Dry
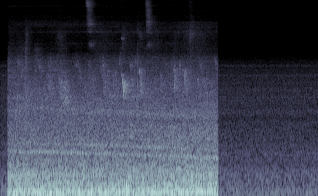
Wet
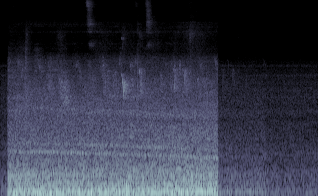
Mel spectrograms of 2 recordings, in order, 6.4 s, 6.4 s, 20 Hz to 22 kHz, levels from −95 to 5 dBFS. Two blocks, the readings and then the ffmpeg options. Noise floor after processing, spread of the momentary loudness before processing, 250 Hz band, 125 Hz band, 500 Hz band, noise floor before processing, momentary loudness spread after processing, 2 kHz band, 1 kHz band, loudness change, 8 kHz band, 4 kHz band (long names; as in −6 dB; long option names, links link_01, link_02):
−52 dBFS, 2 LU, −5.5 dB, −5.5 dB, −5.5 dB, −47 dBFS, 19 LU, −5.5 dB, −5.5 dB, −5.5 dB, can't be measured, −5.5 dB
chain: -af "aecho=1:1:965:0.0944,volume=-5.5dB"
